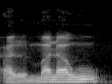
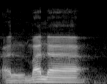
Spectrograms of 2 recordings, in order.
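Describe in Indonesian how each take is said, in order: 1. Kata ini berakhir dengan bunyi u samar. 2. Kata ini berakhir dengan bunyi a panjang. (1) "mentashilkan hamzah dengan rum, maka kita baca al-malau" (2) "menukarkan hamzah dengan alif sehingga kita baca al-mala"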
